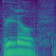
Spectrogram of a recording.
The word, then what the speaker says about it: Blot: Hein, introducing Blow, le one-man band de Monsieur Laurent Blo, Et ça s'écrit B-L-O-T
